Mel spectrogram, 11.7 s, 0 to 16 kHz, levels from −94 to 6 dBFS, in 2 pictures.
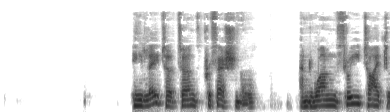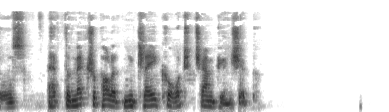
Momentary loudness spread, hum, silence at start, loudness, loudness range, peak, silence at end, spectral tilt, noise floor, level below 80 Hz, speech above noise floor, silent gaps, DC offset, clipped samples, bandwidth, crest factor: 6 LU; none; 2 s; -18 LUFS; 4 LU; -2 dBFS; 2.15 s; -5 dB/octave; under -90 dBFS; -62 dBFS; over 73 dB; none; under 0.1%; under 0.1%; 11.5 kHz; 18 dB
